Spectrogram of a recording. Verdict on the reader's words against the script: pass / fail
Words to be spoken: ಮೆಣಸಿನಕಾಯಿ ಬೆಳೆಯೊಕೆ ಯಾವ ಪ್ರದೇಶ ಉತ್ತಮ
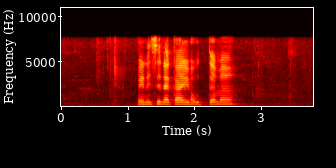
fail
